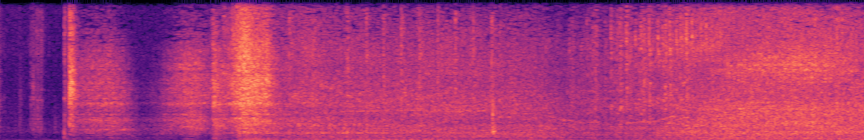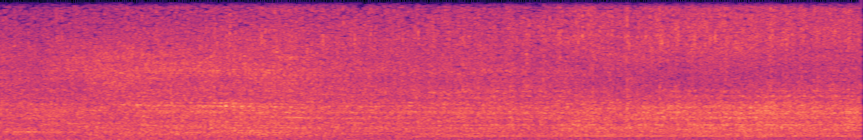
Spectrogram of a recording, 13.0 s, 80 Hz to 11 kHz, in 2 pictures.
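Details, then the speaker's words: Big V8 jump-started with a DeWalt DXAEPS14 power station after sitting unstarted for months. After a short crank it catches within two seconds on the second try and settles into a deep, steady, normal idle. "So now we've got a running engine. Took 2 tries to do that, but this thing hasn't been started in months."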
